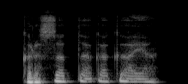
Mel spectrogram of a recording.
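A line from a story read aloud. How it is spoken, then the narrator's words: Breathless exhale. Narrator (Russian): выдохнула Анжелика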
